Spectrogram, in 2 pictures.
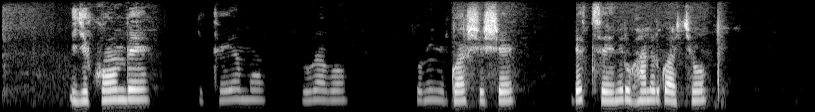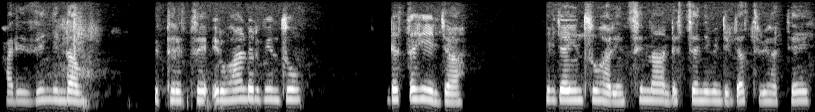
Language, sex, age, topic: Kinyarwanda, male, 18-24, agriculture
